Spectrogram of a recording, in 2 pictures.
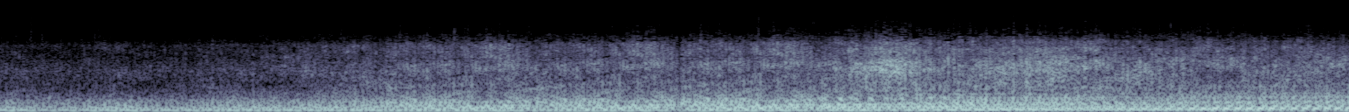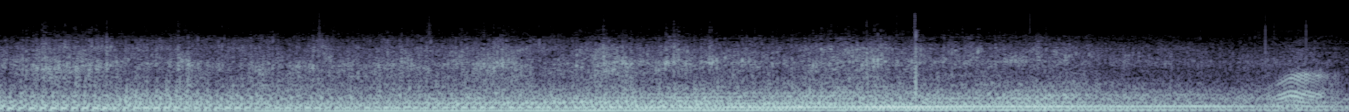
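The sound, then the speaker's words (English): A propeller plane flown by test pilot Stan Mercer roars as it takes off, its loud engine drone climbing steadily in pitch and holding strong throughout. “Take off, like he was driving a jeep.”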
